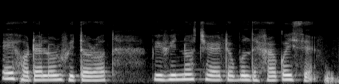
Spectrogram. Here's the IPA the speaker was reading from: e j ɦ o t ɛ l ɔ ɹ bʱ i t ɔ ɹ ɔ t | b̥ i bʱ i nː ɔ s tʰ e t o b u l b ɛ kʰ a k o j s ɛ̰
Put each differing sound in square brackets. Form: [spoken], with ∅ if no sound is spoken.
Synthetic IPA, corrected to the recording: e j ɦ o t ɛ l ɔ ɹ bʱ i t ɔ ɹ ɔ t | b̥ i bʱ i nː ɔ s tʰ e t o b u l [d] ɛ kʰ a k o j s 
